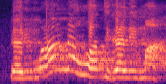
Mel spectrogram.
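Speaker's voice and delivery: high anxious voice of a man short of money; worried pilgrim. Retold or imitated. Preacher voicing a worried pilgrim, high and anxious.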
